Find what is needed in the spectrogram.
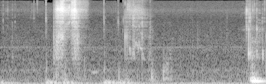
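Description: A few short clicks from a computer keyboard as a chart replay is stepped forward, the loudest about half a second in and a fainter one about a second in.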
